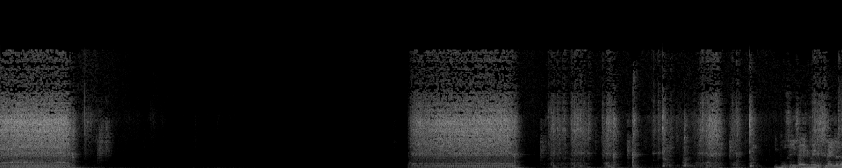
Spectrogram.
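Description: A sewing machine stitches the handle of a homemade waterproof shopping bag in close, loud bursts: a short run, a long quiet pause, then longer stretches of stitching with brief stops.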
